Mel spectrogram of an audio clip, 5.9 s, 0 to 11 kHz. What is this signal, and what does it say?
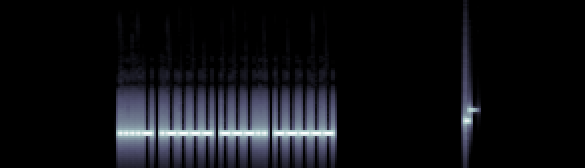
Morse code, heard as a keyed tone, about 40 wpm, 700 Hz. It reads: 4180
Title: Numbers - 4-Digit 40wpm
